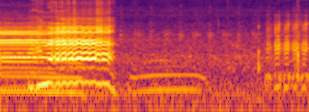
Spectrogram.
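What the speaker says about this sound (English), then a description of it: "like a truck cargo container with wheels full of sheep" Sheep packed into a wheeled truck cargo container in Pausitz, Germany bleat loudly in a wavering chorus for about a second, followed by a quieter lower bleat and faint scattered calls.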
